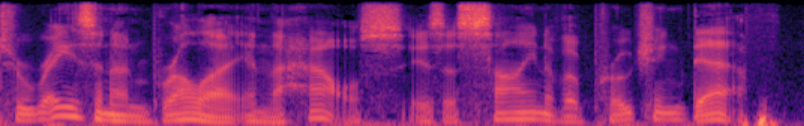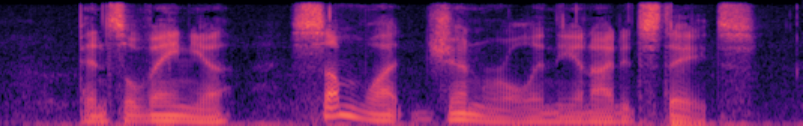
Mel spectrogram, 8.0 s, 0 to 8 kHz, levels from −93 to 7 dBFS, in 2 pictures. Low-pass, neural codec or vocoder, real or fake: 7.2 kHz; none; real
